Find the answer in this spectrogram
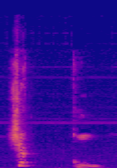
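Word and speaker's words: チェック: So if we have the English word check, in Japanese we will pronounce it as chekku.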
